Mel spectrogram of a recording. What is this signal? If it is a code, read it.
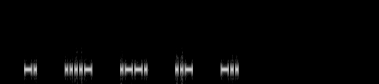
Morse code, heard as a keyed tone, about 53 wpm, spaced as for 24 wpm, 700 Hz. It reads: N4PUD
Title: USA Call Signs - 5 Characters - 4x Character Spacing - 50wpm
